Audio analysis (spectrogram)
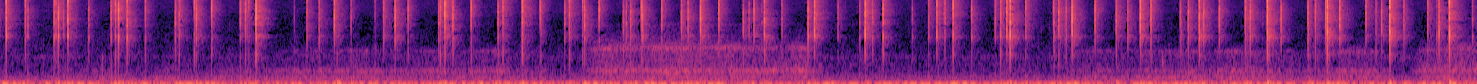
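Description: Long, glossy pink acrylic nails, small and solid, are clicked and tapped nail-on-nail by both hands. A quiet, rapid, uneven stream of sharp, bright clicks, each dying away almost instantly, plays over a faint low hum.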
